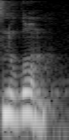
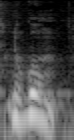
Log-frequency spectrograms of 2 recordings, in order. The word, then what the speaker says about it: nugum: So for example, when you're speaking about your own grandmother, it's nugum. Okay, notice two syllables, emphasis on the last, nugum.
